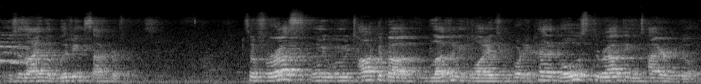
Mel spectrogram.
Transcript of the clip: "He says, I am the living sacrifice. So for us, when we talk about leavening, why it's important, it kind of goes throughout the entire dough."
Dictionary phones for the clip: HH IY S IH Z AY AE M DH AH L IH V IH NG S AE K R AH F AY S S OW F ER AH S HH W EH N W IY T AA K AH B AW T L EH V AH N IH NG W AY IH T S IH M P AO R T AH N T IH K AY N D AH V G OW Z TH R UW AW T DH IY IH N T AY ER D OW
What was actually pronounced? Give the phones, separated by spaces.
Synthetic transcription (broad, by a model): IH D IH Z AY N DH AH L IH V IH NG S AE K R AH F AY S S OW F ER AH S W W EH N W IY T AA K AH B AW T L EH V AH N IH NG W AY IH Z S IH P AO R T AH T K AY N D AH G OW Z TH R UW AW T DH IY IH N T AY ER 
